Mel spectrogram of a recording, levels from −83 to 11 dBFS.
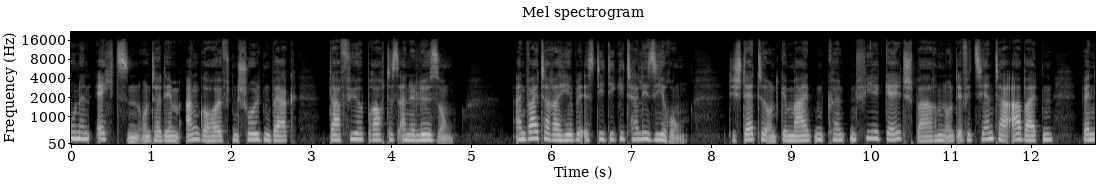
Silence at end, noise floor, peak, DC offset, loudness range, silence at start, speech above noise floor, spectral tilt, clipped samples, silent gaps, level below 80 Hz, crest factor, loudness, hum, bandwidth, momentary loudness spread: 0 s; -58 dBFS; -6 dBFS; under 0.1%; 1 LU; 0 s; 37 dB; -5 dB/octave; under 0.1%; none; -58 dBFS; 16 dB; -21 LUFS; none; 16.5 kHz; 8 LU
